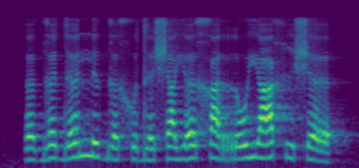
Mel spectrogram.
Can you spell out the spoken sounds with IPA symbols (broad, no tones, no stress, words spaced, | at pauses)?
ɛɡɛ dɛ nɪɡɛ xʊdɛʃajɛ xaro ja xiʃɛ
